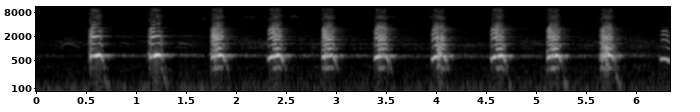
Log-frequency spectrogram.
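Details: Beagle puppies, Gonta's newborn nieces, on Amami Oshima, Japan: a steady run of eleven sharp, bright barks about every half second, each bark evenly spaced and similar in loudness, with no other clear sounds.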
